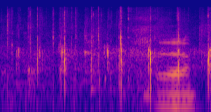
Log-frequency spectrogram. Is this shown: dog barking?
no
